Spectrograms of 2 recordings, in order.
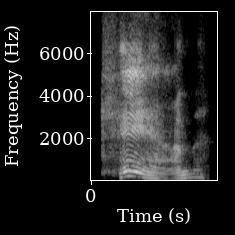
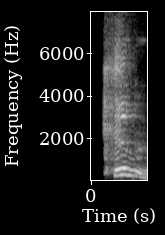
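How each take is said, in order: First: The vowel is a full, clear 'a' sound. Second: The vowel is reduced, sounding like 'kin'. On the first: Listeners may hear it as can't. The speaker calls it wrong. "If you say can, C A N, most English listeners will hear that as can't" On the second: Listeners hear it as can. The speaker calls it right. "most English speakers pronounce can as kin"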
